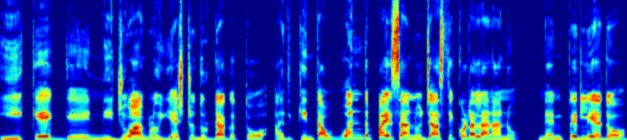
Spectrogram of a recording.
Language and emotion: Kannada, angry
